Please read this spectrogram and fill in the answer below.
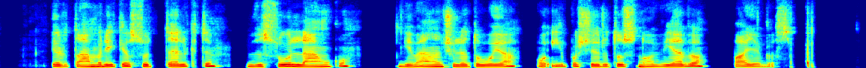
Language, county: Lithuanian, Vilnius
